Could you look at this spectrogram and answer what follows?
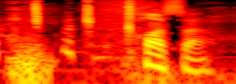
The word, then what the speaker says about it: Xhosa: Yeah, it's a click. Xhosa.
